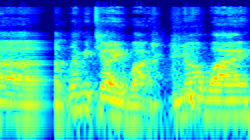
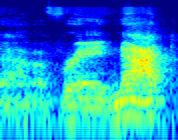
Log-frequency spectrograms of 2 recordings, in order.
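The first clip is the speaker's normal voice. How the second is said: slow punchline; 2 semitones lower, 5 dB louder, much slower than usual. Acted.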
